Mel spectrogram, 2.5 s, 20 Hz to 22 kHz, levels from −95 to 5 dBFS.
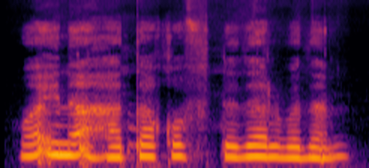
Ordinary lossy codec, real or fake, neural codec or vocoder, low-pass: none; fake; vocoder, 44.1 kHz, 128 mel bands, Pupu-Vocoder; none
